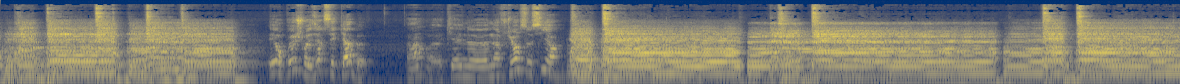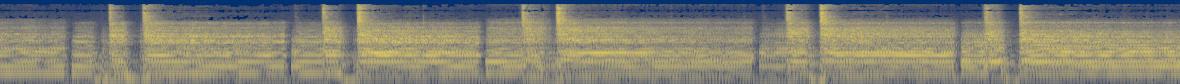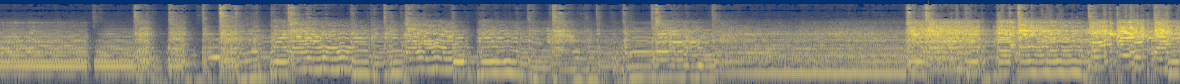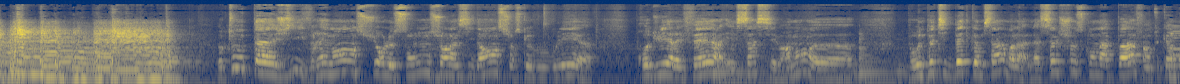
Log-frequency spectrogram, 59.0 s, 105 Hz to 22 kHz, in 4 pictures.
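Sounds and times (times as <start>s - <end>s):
overdriven electric guitar: 0.0s - 3.4s, 7.1s - 47.0s, 55.0s - 55.6s.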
